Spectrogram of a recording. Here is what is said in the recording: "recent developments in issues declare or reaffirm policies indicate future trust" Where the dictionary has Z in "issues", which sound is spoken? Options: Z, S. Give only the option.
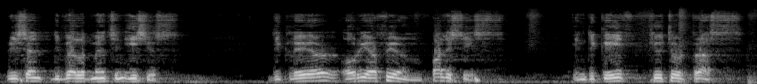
S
